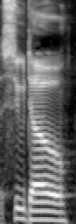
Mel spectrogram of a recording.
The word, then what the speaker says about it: sudo: in I pronounce it sudu some people pronounce it sudo in either case it's short for super user do which will allow a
